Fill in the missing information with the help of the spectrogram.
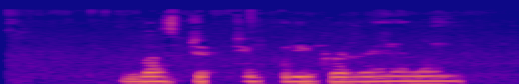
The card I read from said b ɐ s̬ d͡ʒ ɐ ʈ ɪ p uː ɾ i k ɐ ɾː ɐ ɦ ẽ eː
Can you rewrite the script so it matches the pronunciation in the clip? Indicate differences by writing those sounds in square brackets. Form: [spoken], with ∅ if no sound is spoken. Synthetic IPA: b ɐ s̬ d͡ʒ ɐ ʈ [i] p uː ɾ i k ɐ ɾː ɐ ɦ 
